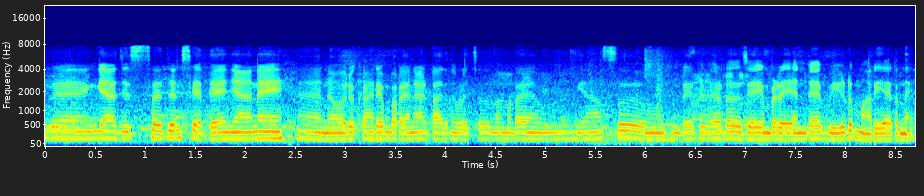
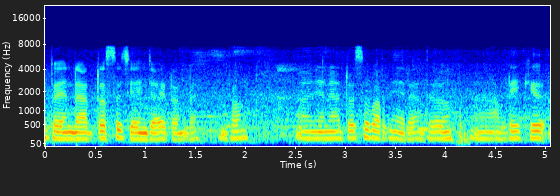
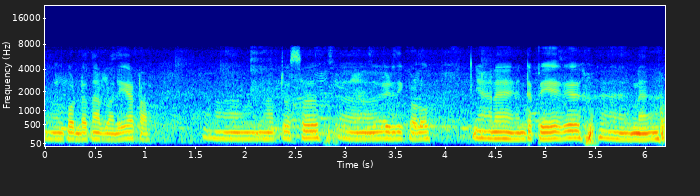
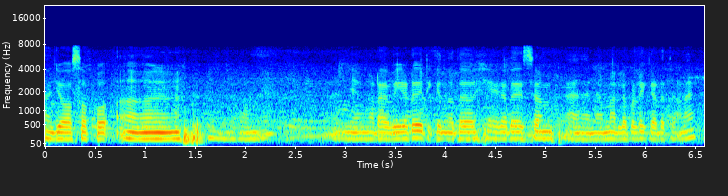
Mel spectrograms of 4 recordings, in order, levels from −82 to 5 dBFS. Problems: constant background noise, background conversations at intervals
